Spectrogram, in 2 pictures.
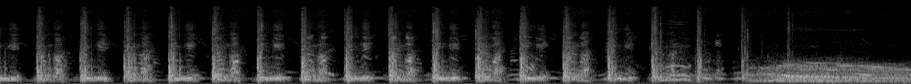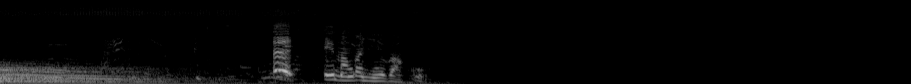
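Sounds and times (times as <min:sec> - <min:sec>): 
Central African choir singing: 0:00.0 - 0:10.9.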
